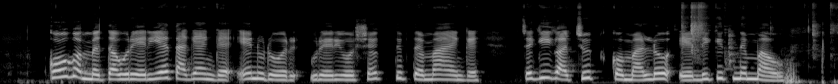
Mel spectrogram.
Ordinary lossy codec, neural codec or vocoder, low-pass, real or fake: none; none; 19.8 kHz; real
